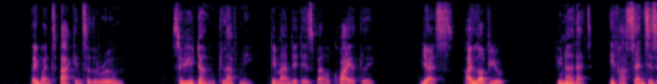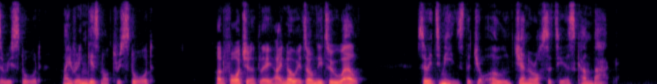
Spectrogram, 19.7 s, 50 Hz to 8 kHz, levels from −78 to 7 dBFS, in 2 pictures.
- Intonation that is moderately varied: No, wide, 6.1 semitones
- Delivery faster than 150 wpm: No, average, 145 wpm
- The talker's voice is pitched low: Yes, low, 115 Hz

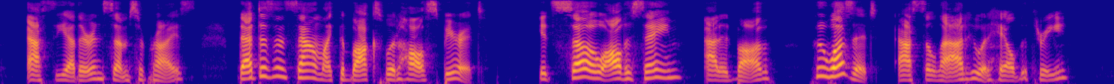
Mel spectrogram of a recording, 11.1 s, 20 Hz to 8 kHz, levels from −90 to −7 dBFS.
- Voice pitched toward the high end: Yes, high, 210 Hz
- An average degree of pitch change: No, wide, 6.4 semitones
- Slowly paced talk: No, average, 170 wpm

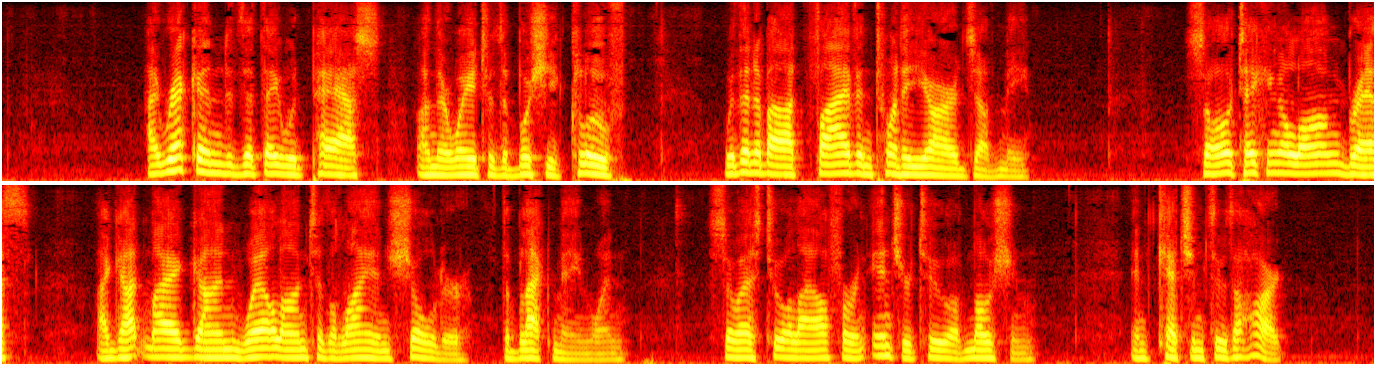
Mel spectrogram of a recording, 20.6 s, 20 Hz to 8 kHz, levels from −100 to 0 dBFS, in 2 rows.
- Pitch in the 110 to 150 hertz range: Yes, low, 135 Hz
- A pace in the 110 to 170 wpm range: Yes, average, 165 wpm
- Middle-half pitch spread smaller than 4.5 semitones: Yes, average, 3.0 semitones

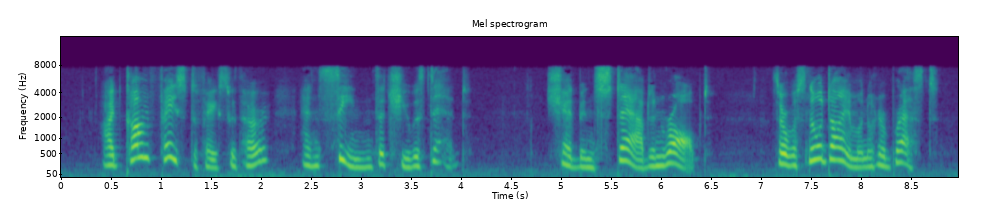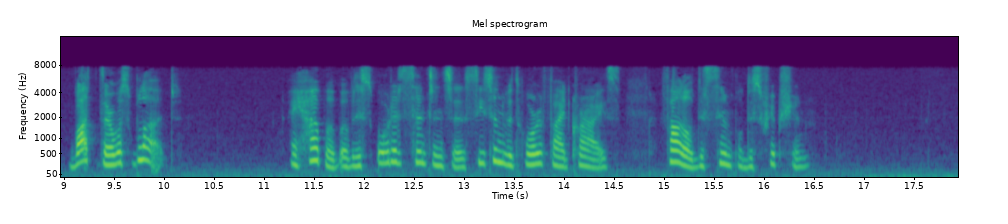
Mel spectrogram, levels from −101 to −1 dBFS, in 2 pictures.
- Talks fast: No, average, 145 wpm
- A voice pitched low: No, high, 225 Hz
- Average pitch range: No, wide, 6.2 semitones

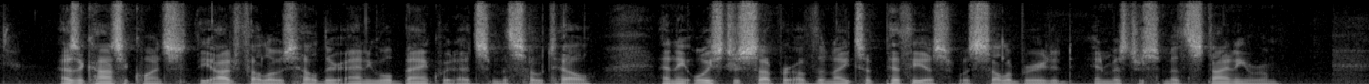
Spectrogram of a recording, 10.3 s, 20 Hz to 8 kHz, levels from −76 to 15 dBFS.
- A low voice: Yes, very low, 95 Hz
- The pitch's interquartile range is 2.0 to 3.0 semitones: Yes, narrow, 2.6 semitones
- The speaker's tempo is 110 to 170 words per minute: Yes, average, 165 wpm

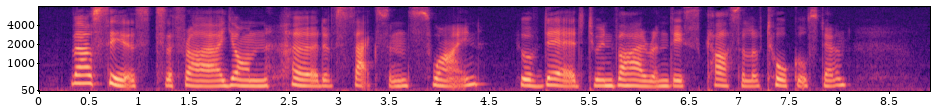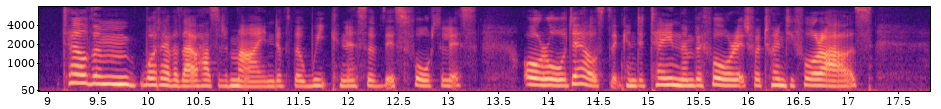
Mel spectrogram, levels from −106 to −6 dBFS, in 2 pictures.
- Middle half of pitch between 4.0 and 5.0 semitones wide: No, narrow, 2.6 semitones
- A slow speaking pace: No, average, 145 wpm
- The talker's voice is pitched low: No, high, 205 Hz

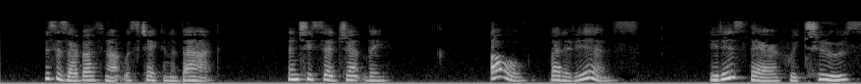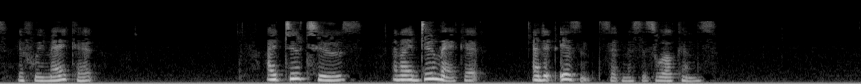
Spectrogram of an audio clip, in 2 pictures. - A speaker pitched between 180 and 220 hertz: Yes, high, 190 Hz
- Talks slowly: Yes, slow, 130 wpm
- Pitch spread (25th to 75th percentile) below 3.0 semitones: No, average, 4.2 semitones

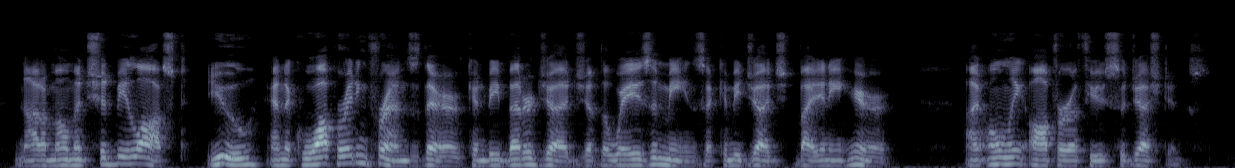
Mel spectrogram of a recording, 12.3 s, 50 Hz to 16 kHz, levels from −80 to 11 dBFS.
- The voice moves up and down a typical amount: Yes, average, 3.5 semitones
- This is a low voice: Yes, low, 115 Hz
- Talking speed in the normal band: Yes, average, 160 wpm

